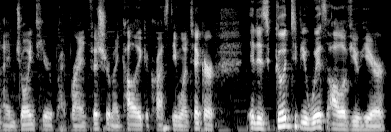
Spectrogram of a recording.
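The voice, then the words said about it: Weird-sounding voice, pausing for breath. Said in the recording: “my voice sounds a little bit weird, if I'm having to stop for breath a little bit more often”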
